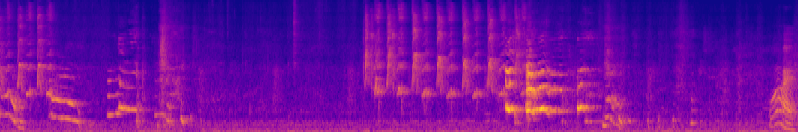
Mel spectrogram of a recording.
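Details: Husky named Ace crying over a deer toy it does not want squeezed; long run of high, bending whines and yodel-like yelps in clustered bursts, some rising sharply, with pauses between outbursts.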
